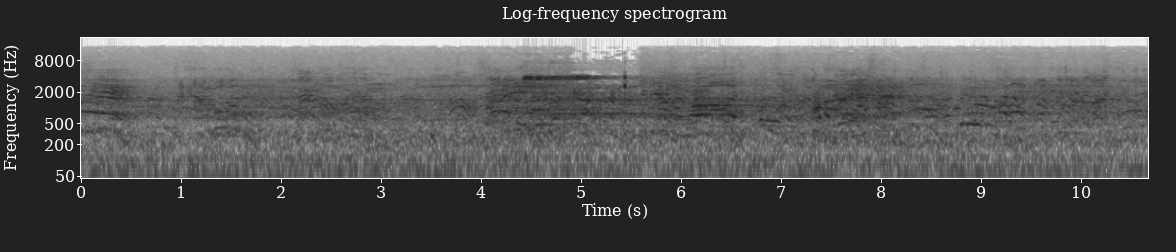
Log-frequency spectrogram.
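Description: Several men shout and argue loudly outdoors.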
